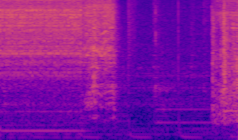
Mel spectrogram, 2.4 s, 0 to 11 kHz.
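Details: Jura E80 espresso machine during repair, system filled and preparing for coffee test: even motor drone about a second stopping cleanly, then clicks and short whirr; brewer unit cycling freely and normally.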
